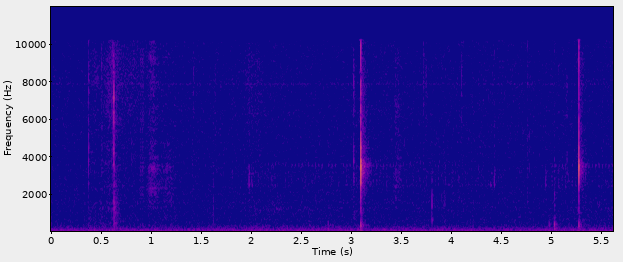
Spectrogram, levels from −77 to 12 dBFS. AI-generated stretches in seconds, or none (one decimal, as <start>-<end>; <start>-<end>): none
